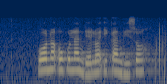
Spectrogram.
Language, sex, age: South Ndebele, female, 23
